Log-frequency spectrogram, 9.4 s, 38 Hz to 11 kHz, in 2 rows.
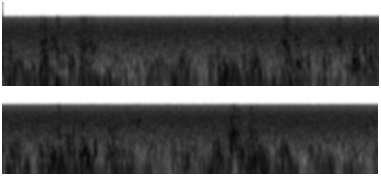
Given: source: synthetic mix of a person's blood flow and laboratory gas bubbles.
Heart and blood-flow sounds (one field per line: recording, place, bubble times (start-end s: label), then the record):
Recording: Doppler ultrasound of blood flow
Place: precordium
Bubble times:
0.00-0.22 s: bubbles
0.43-0.90 s: bubbles
0.94-1.18 s: bubbles
3.42-4.29 s: bubbles
4.35-4.90 s: bubbles
5.37-5.64 s: bubbles
5.68-5.75 s: bubbles
5.82-5.93 s: bubbles
6.02-6.17 s: bubbles
6.37-6.46 s: bubbles
7.31-7.96 s: bubbles
From the record:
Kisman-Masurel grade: 333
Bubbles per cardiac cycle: rolling drumbeat, 9 or more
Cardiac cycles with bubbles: 50 to 99%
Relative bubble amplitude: loud (0.450 to 0.775)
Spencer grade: 3 (all of the cardiac periods contain showers or single bubble signals, but not dominating or overriding the cardiac motion signals)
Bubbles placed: anywhere in the cardiac cycle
